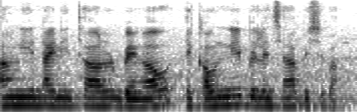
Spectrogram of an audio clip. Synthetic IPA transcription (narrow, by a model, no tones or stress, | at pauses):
aŋninajnitʰalbɛŋawekʰawnnibelensabeseba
